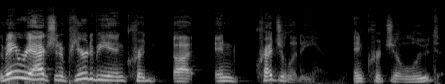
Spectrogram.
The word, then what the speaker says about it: incredulity: The main reaction appeared to be incredulity. Incredulity? How do I pronounce that word? Where is it? Incredulity? Incredulity, I guess. No, it's not a luity. There's no U.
